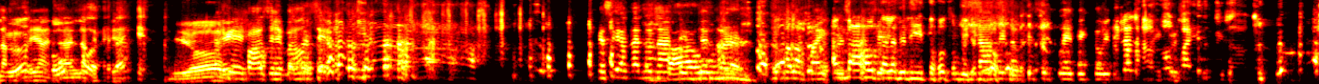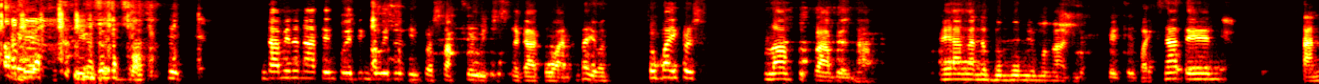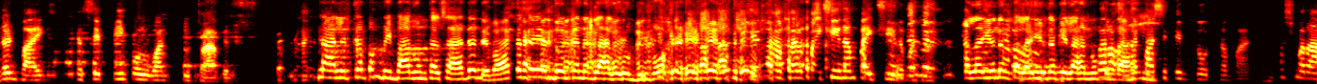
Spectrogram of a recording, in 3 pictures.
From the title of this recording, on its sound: Live from the BMW Xmas party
